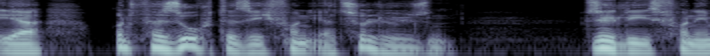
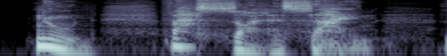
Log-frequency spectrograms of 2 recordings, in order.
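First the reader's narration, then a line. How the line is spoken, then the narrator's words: Breathless. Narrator (German): sagte atemlos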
